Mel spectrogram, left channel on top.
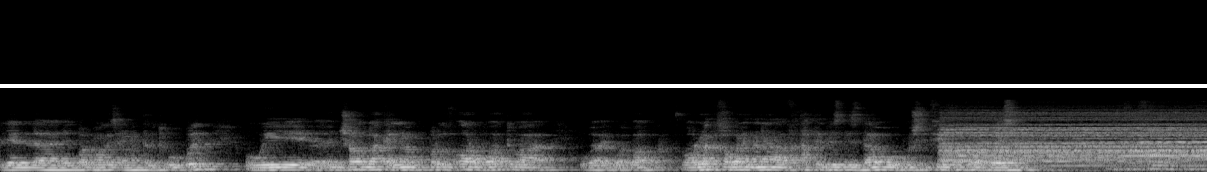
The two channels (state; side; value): silent; left; 58 dB below the other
